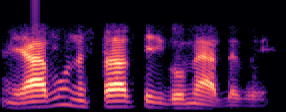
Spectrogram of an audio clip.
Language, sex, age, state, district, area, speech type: Maithili, male, 45-60, Bihar, Madhepura, rural, conversation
